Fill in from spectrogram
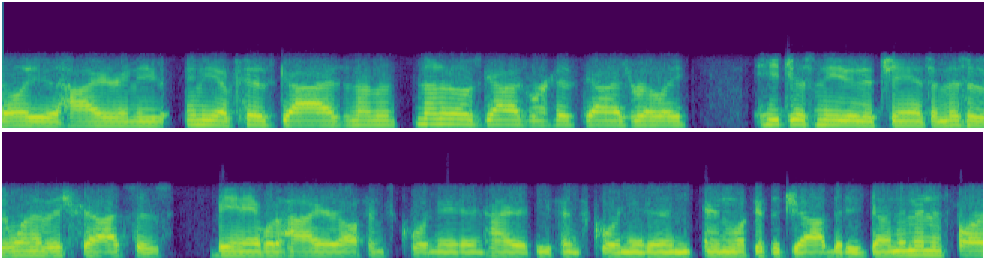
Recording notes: For an update from the practice fields. On the Modern Woodmen phone line.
